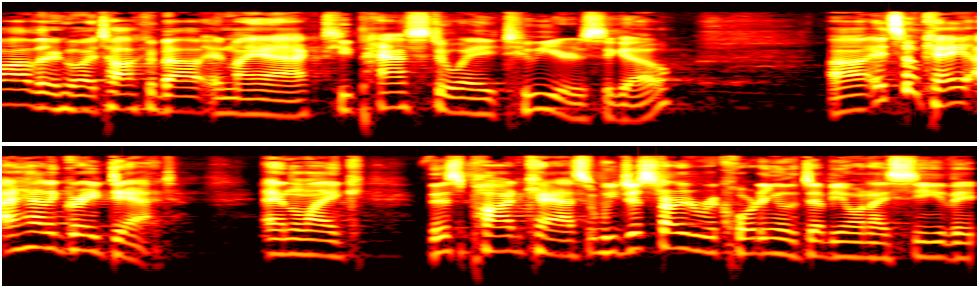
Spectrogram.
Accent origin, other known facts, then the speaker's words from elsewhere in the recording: Cuba; accent: Cuban; I am very proud of being Cuban, though. I do get annoyed how people have exoticized it a little bit.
